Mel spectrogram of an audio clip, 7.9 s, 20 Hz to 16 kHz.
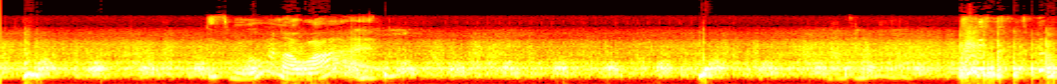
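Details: Fetal heartbeat at 12 weeks of pregnancy through a handheld Doppler: rapid, whooshing beats at about 150 a minute, a normal fetal rate.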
